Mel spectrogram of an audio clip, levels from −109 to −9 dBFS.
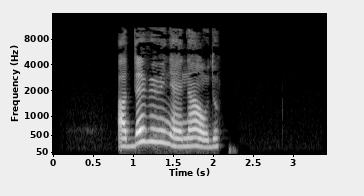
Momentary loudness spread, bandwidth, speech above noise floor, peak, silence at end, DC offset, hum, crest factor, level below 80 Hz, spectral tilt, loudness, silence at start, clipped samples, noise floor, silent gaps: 10 LU; 11 kHz; over 64 dB; -8 dBFS; 1.35 s; under 0.1%; none; 20 dB; -78 dBFS; -6 dB/octave; -26 LUFS; 0.8 s; under 0.1%; under -90 dBFS; none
